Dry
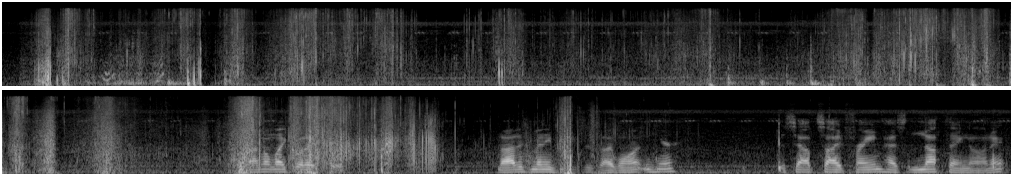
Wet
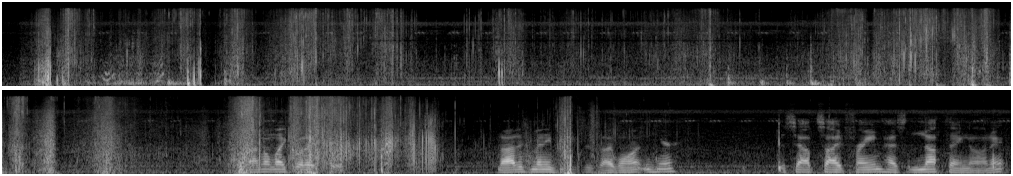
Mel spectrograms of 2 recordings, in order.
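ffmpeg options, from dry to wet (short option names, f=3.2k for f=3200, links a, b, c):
-filter_complex "[0:a]asettb=1/sr,asplit=3[a][b][c];[a]atrim=end=3.664[d];[b]atrim=start=3.66:end=8.27,asetpts=PTS-STARTPTS,afade=t=in:d=0.004:c=qsin,afade=t=out:st=4.606:d=0.004:c=qsin,bandreject=f=3.3k:w=12[e];[c]atrim=start=8.266[f];[d][e]acrossfade=d=0.004:c1=hsin:c2=qsin[g];[g][f]acrossfade=d=0.004:c1=qsin:c2=hsin"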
